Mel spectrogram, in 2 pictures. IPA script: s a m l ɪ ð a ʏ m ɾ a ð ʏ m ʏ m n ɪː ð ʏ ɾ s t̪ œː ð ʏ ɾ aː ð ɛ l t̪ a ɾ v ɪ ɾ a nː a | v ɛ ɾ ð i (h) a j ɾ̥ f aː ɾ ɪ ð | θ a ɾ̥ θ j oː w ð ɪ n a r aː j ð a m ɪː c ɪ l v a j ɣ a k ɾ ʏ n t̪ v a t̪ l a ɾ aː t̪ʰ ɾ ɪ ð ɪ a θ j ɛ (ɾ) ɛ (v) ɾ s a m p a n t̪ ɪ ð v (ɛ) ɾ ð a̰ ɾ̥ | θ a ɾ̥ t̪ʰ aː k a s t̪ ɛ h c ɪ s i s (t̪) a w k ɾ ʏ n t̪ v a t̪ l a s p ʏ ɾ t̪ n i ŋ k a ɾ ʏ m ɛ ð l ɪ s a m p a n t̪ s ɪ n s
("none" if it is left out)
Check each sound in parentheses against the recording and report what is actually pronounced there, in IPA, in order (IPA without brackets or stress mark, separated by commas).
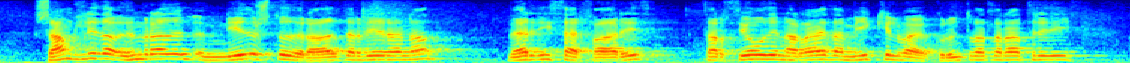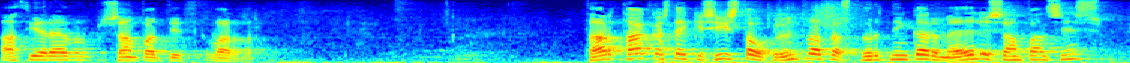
θ, ɾ, v, a, t̪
